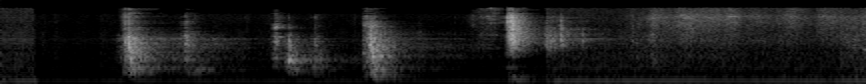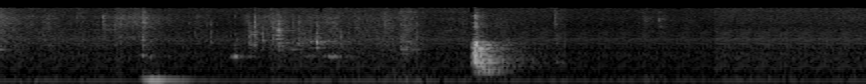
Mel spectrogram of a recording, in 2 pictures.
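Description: Plastic snap clips of a Logitech Revue's case clicking and cracking as the shell is pried apart by hand: about six sharp snaps, the loudest near four and five seconds in, over a steady low hum.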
